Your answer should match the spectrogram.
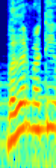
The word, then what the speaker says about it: Valarmathi: demise feels so sad pronounced unquote valermati was a member of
